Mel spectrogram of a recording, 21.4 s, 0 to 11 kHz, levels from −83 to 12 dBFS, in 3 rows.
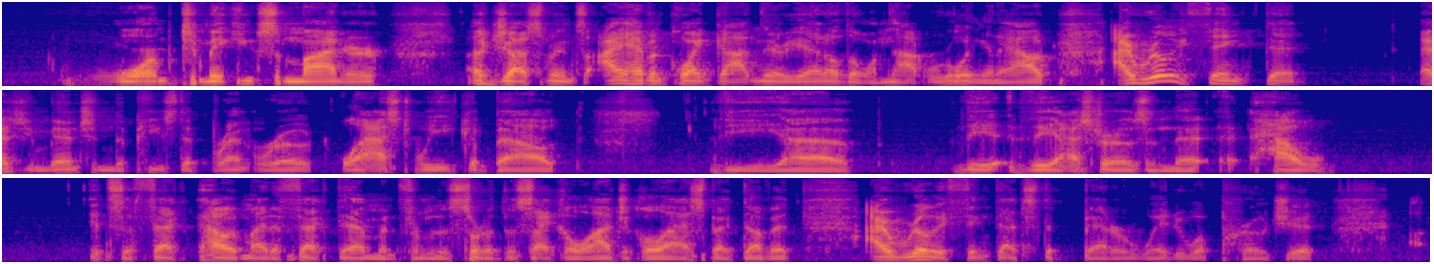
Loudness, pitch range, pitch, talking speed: -23 LUFS, 80-100 Hz, 85 Hz, 190 wpm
